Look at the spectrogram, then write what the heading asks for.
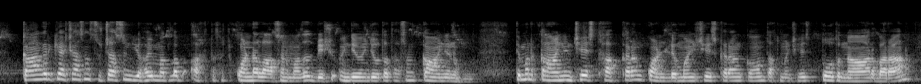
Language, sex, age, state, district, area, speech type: Kashmiri, male, 18-30, Jammu and Kashmir, Kulgam, rural, spontaneous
